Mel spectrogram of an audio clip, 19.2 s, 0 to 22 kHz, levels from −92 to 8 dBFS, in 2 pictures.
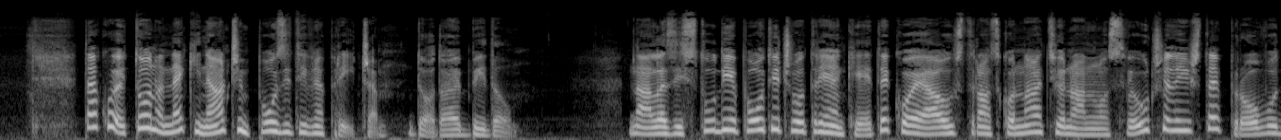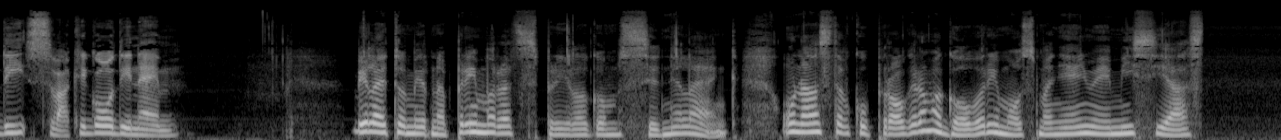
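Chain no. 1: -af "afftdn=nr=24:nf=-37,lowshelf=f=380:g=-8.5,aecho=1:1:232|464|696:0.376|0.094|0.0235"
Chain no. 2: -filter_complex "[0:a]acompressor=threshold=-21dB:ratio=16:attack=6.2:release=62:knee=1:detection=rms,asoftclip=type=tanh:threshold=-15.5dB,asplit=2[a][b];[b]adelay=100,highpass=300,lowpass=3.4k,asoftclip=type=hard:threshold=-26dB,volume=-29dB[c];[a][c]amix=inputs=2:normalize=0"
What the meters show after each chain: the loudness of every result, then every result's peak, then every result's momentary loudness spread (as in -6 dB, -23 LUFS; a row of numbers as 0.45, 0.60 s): -27.0, -28.0 LUFS; -9.0, -17.0 dBFS; 11, 6 LU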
